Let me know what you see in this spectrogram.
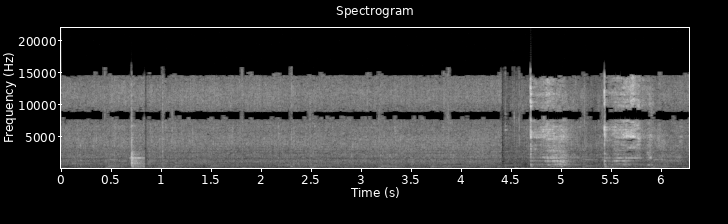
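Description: Raw chicken pieces added to hot oil and masala in a kadai, sizzling softly, then stirred in with a metal spatula. The stirring gives louder sizzling and scraping near the end. There is a single sharp tap under a second in. This is the stage where the meat goes in once the oil has separated from the masala.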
